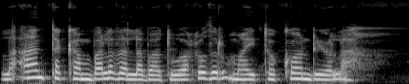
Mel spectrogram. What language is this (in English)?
Somali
